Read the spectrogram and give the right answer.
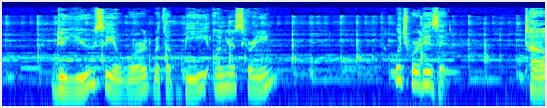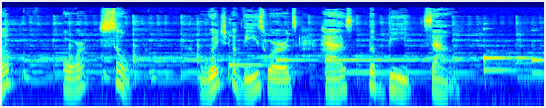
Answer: You are right again. Tub.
